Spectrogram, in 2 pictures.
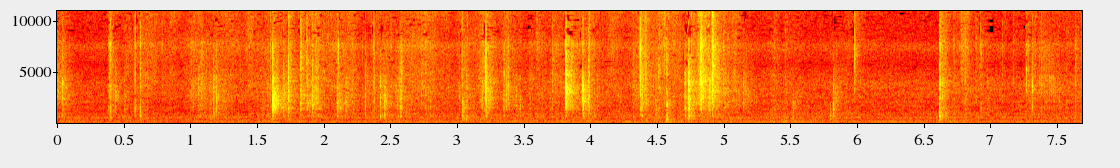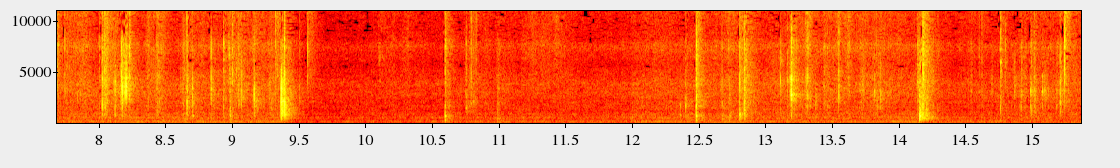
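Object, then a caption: Reformed gym chalk block. A large, solid, dry chunk of white reformed gym chalk is held in the hands and broken apart with the fingers into crumbling pieces above a pile of chalk powder. Soft, irregular crunches and dry crackles come and go over a faint steady low hum, with a few sharper snaps standing out.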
